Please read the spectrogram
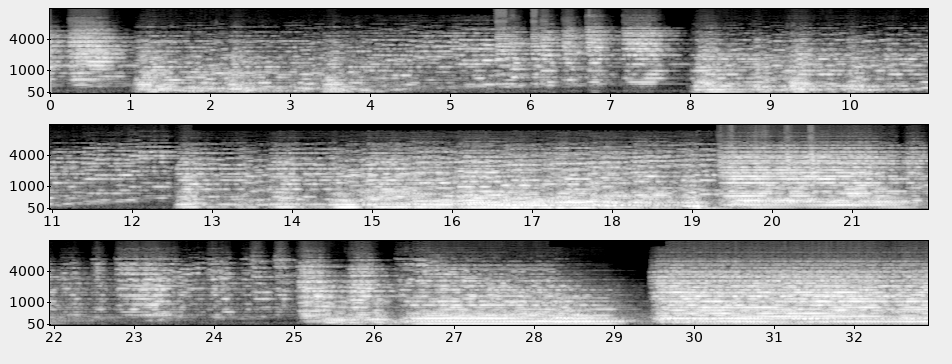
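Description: Visser-Rowland pipe organ played solo: sustained full chords over deep pedal bass notes, in phrases separated by brief pauses.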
